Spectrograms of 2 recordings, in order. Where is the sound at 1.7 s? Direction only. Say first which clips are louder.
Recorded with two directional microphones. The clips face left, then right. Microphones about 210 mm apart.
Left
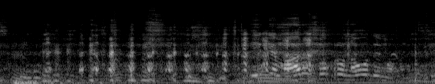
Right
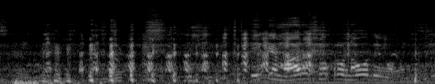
Right 3 dB; 25° left (ahead or behind).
